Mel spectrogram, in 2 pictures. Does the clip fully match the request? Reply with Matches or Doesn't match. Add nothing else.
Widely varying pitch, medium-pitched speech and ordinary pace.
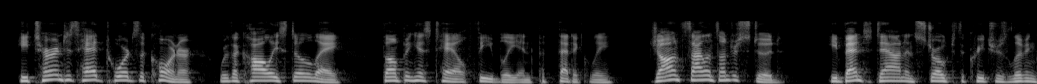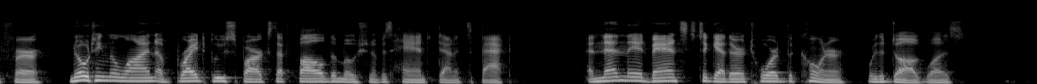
Matches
